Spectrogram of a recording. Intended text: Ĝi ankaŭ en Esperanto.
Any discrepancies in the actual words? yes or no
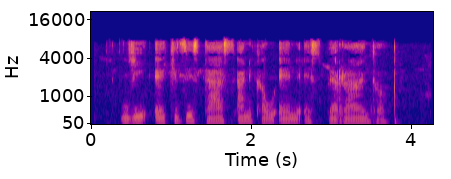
yes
